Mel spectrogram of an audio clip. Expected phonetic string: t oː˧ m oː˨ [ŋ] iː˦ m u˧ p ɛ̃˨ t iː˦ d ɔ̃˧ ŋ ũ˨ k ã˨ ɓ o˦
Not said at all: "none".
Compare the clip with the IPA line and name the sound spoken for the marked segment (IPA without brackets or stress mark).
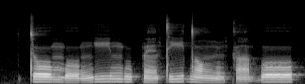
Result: ŋ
